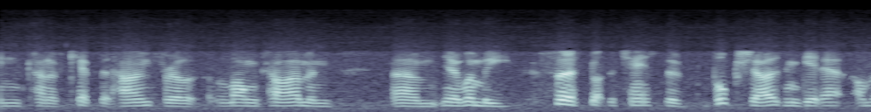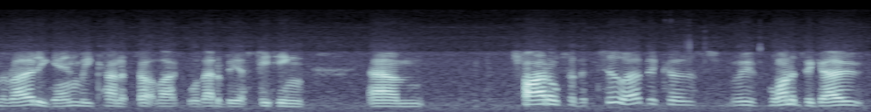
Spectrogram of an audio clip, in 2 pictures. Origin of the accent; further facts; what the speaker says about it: New South Wales, Australia; I'm like a surrogate West Australian, but I'm from New South Wales.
